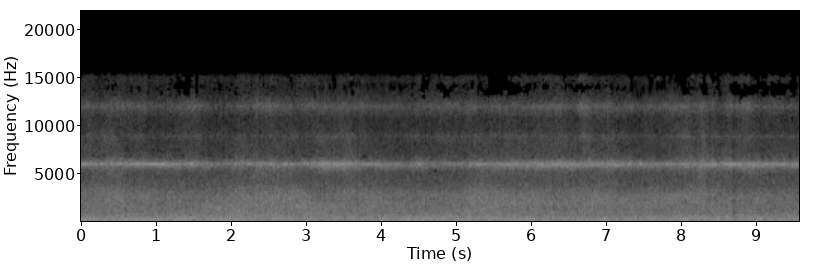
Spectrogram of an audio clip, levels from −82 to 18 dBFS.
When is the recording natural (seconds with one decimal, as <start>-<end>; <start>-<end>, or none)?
0.0-3.2; 4.3-7.3; 8.0-9.6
